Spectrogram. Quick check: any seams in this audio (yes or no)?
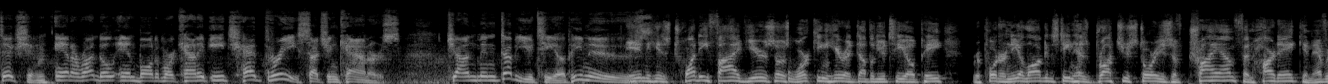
yes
